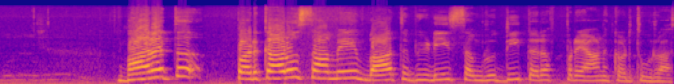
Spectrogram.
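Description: A young woman reads out the news calmly through a microphone.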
